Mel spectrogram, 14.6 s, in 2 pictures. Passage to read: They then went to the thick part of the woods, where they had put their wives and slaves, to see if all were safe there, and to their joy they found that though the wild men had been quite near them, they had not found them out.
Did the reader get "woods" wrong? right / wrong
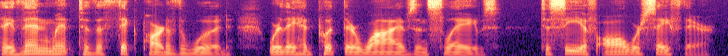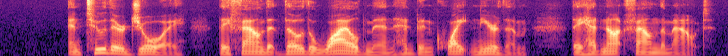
wrong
